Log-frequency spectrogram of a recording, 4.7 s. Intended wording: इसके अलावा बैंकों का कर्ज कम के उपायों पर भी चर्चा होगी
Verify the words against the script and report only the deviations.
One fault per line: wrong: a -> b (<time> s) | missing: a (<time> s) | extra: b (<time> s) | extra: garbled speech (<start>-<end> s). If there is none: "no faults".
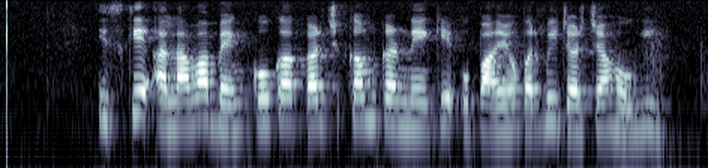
extra: करने (2.5 s)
